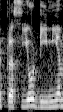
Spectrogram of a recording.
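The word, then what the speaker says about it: Praseodymium: एक चीज़ और, एक बच्चा कह रहा था कि इनके नाम पढ़ दीजिएगा, थोड़ा सा प्रोनाउंसिएट करने में दिक्कत हो रही है, तो ध्यान से सुनिए। देखिए, सीरियम नाम है, प्रसियोडीमियम नाम है, नियोडीमियम, प्रोमेथियम, samarium, europium, गोडेलिनियम, terbium,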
